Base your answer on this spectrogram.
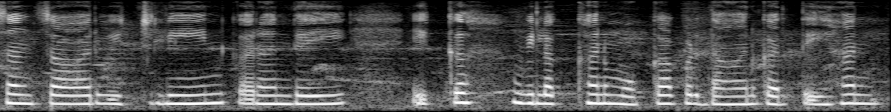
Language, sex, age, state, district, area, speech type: Punjabi, female, 30-45, Punjab, Jalandhar, urban, spontaneous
